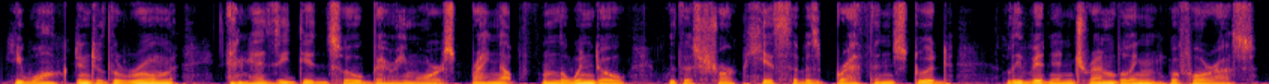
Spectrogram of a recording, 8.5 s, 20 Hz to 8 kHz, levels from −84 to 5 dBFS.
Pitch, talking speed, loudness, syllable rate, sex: 95 Hz, 215 wpm, -17 LUFS, 5.5 syllables/s, male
